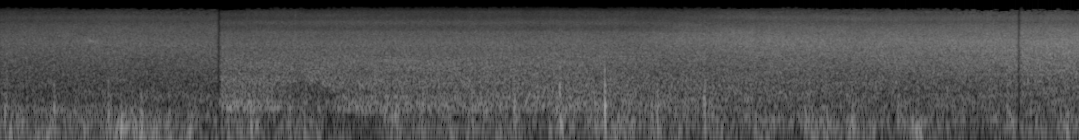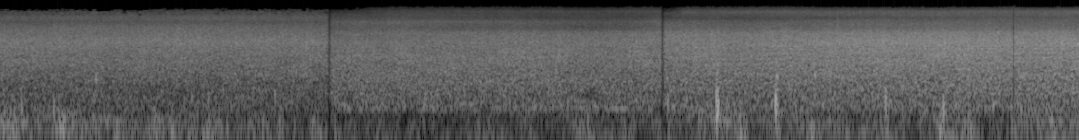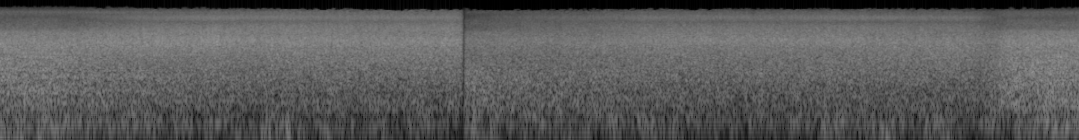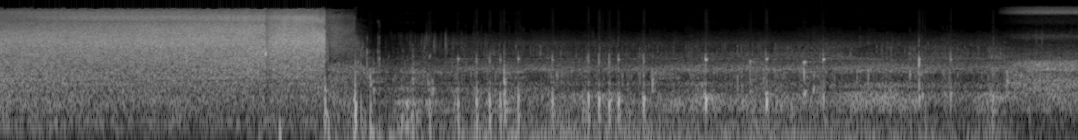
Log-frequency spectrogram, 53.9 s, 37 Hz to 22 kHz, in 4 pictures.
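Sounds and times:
waterfall rushing: 8.2s - 45.2s.

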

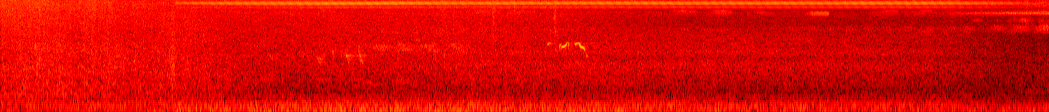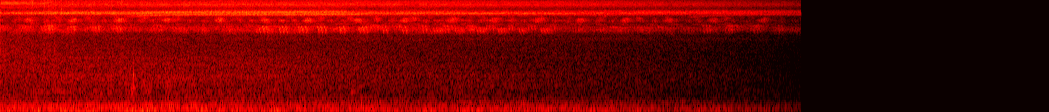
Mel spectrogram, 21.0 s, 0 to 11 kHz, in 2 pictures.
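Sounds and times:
insects chirping: 1.9s - 18.3s.

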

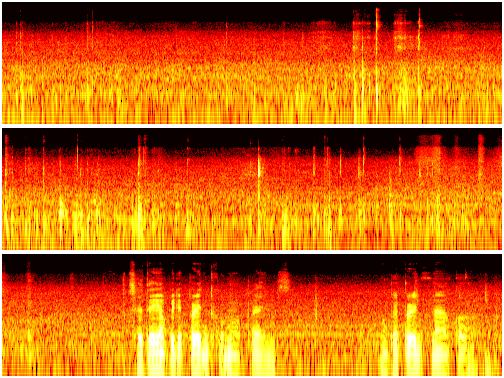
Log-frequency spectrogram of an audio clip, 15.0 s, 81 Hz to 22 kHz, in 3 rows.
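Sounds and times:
handling clicks and rustles: 0.0s - 11.4s.

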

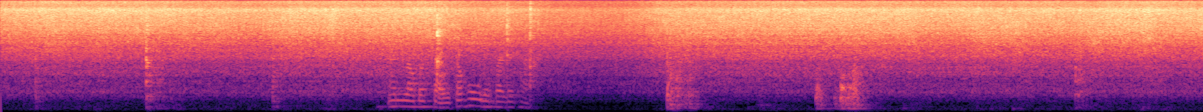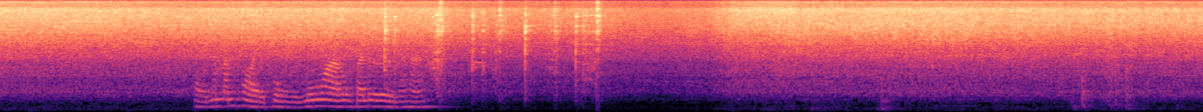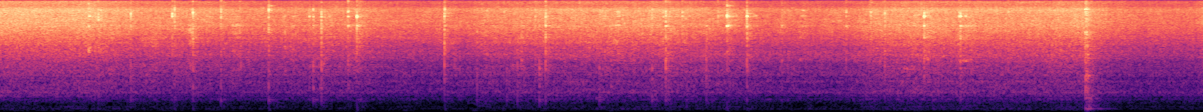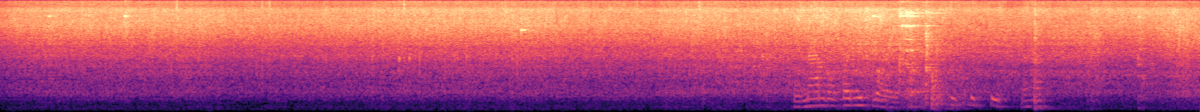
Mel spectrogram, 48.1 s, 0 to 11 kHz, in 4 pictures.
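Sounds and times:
food sizzling in hot oil: 0.0s - 48.0s
metal spatula scraping a pan: 15.9s - 18.1s, 44.4s - 48.0s.

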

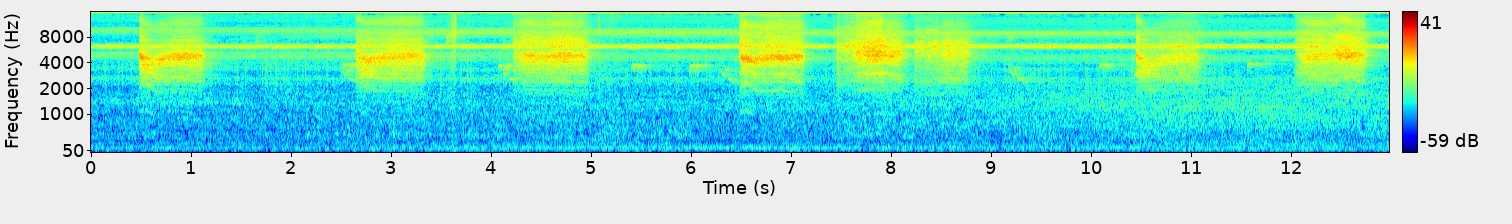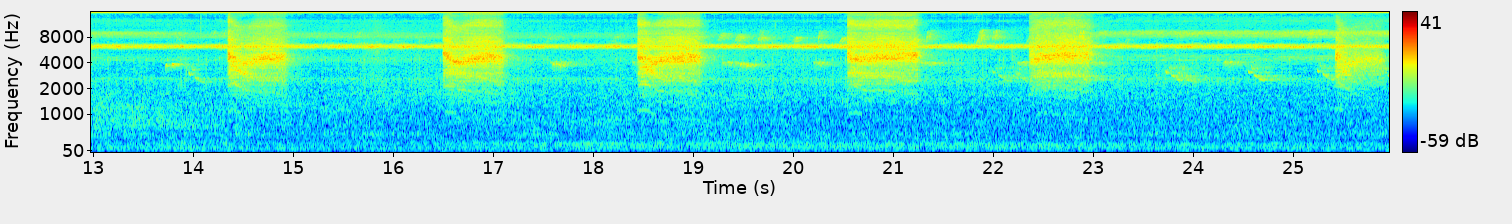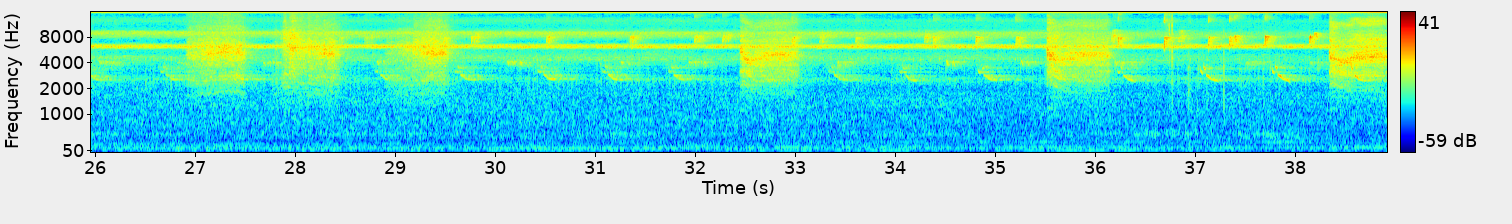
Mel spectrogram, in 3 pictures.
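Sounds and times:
high insect drone: 0.0s - 38.9s
bird harsh scold calls: 0.5s - 1.2s, 4.2s - 5.0s, 6.4s - 8.9s, 20.6s - 21.3s, 22.4s - 23.1s, 26.8s - 29.7s.

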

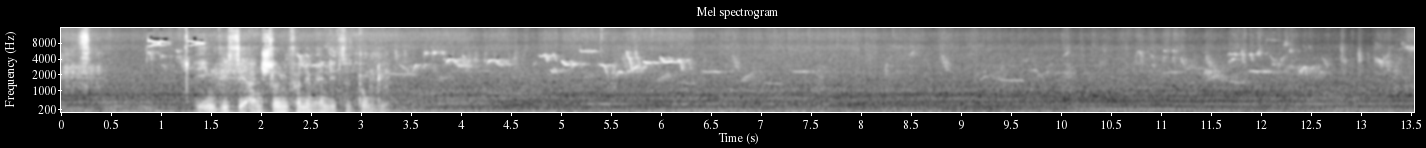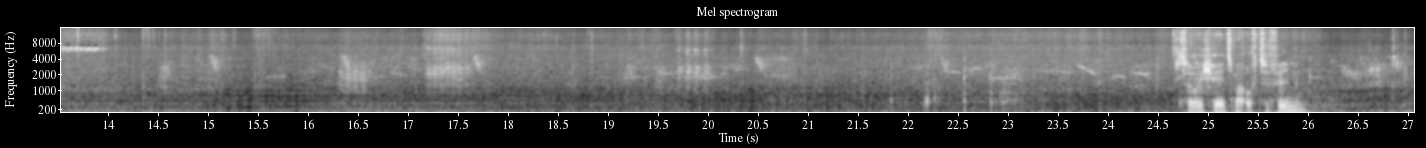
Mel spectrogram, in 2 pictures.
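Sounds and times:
small songbirds chirping: 0.0s - 27.0s.

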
